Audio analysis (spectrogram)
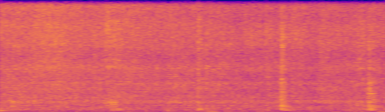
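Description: Browned onion with tomatoes, green chilies and ginger frying hard in a pan, a loud dense sizzle close up with occasional stirring knocks and scrapes, no speech.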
